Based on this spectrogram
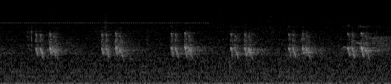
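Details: Blue-eared barbet recorded in Hala-Bala Wildlife Sanctuary in the far south of Thailand: short burry double notes, each a quick pair of rattled pulses, repeated steadily about every 0.7 seconds over a quiet forest background.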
